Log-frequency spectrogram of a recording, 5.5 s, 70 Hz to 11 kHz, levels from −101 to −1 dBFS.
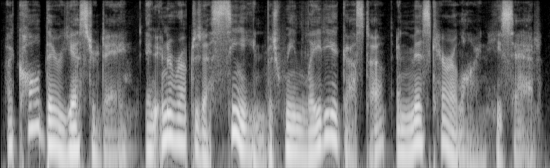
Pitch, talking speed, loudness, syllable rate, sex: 120 Hz, 175 wpm, -20 LUFS, 6.1 syllables/s, female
